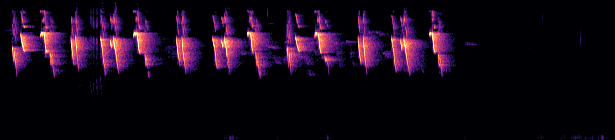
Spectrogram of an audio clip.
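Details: Saffron finch calling at a feeding spot: a quick series of about fourteen sharp, high, downslurred chirps, roughly two per second, ending near six seconds, followed by faint low rumble.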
